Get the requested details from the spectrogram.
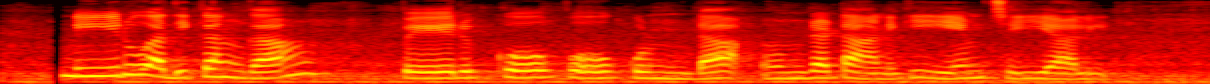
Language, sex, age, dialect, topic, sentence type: Telugu, female, 25-30, Telangana, agriculture, question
